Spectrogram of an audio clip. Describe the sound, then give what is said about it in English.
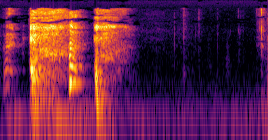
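Three harsh, close coughs burst out during a medical talk, loud and rapid in succession, then give way to near silence. “just a sip of water to stop that coughing”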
